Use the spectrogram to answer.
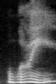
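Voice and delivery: ordinary talk, nothing marked

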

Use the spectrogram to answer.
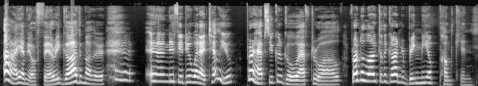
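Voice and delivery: put-on loud, grand storybook old woman; fairy godmother. Fairy godmother promising Cinderella the ball, loud grand voice. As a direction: declaim it like a witchy godmother. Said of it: "witch, old woman thing said".

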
